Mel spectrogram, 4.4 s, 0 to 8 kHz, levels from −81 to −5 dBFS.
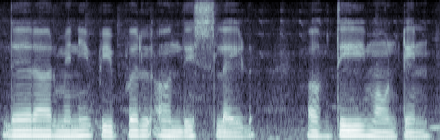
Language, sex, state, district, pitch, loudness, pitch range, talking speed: English, male, Karnataka, Bangalore, 110 Hz, -14 LUFS, 100-110 Hz, 135 wpm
